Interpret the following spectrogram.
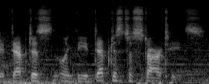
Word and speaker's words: Adeptus Astartes: Yeah, yeah, like the Adeptus Astartes. Yeah, That's how it's actually pronounced.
